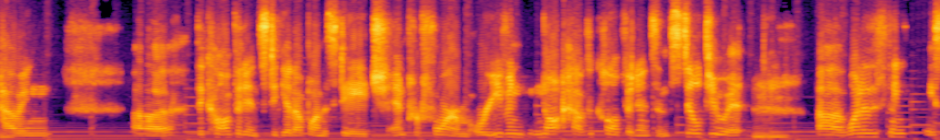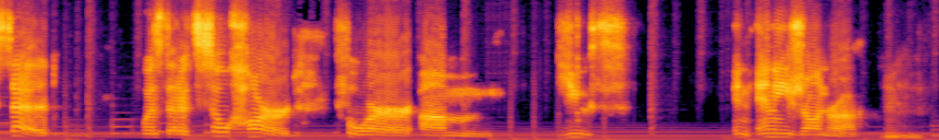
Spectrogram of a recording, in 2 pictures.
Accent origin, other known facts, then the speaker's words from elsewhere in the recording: Canada; Being Canadian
